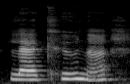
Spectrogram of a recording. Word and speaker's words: le cúnamh: So in Connacht, which is the dialect I speak, it's le cúna, and you don't hear the ending, it's silent. Le cúna dé.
